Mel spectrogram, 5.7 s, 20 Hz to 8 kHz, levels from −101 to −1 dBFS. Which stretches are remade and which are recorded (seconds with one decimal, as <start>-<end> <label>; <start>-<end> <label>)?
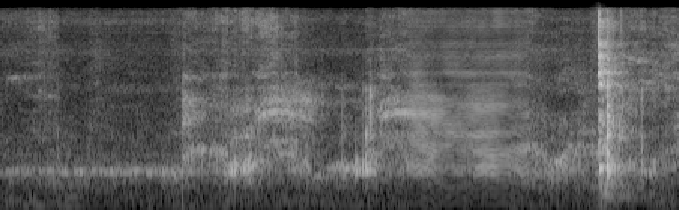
0.0-3.4 recorded; 3.4-4.4 remade; 4.4-5.7 recorded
